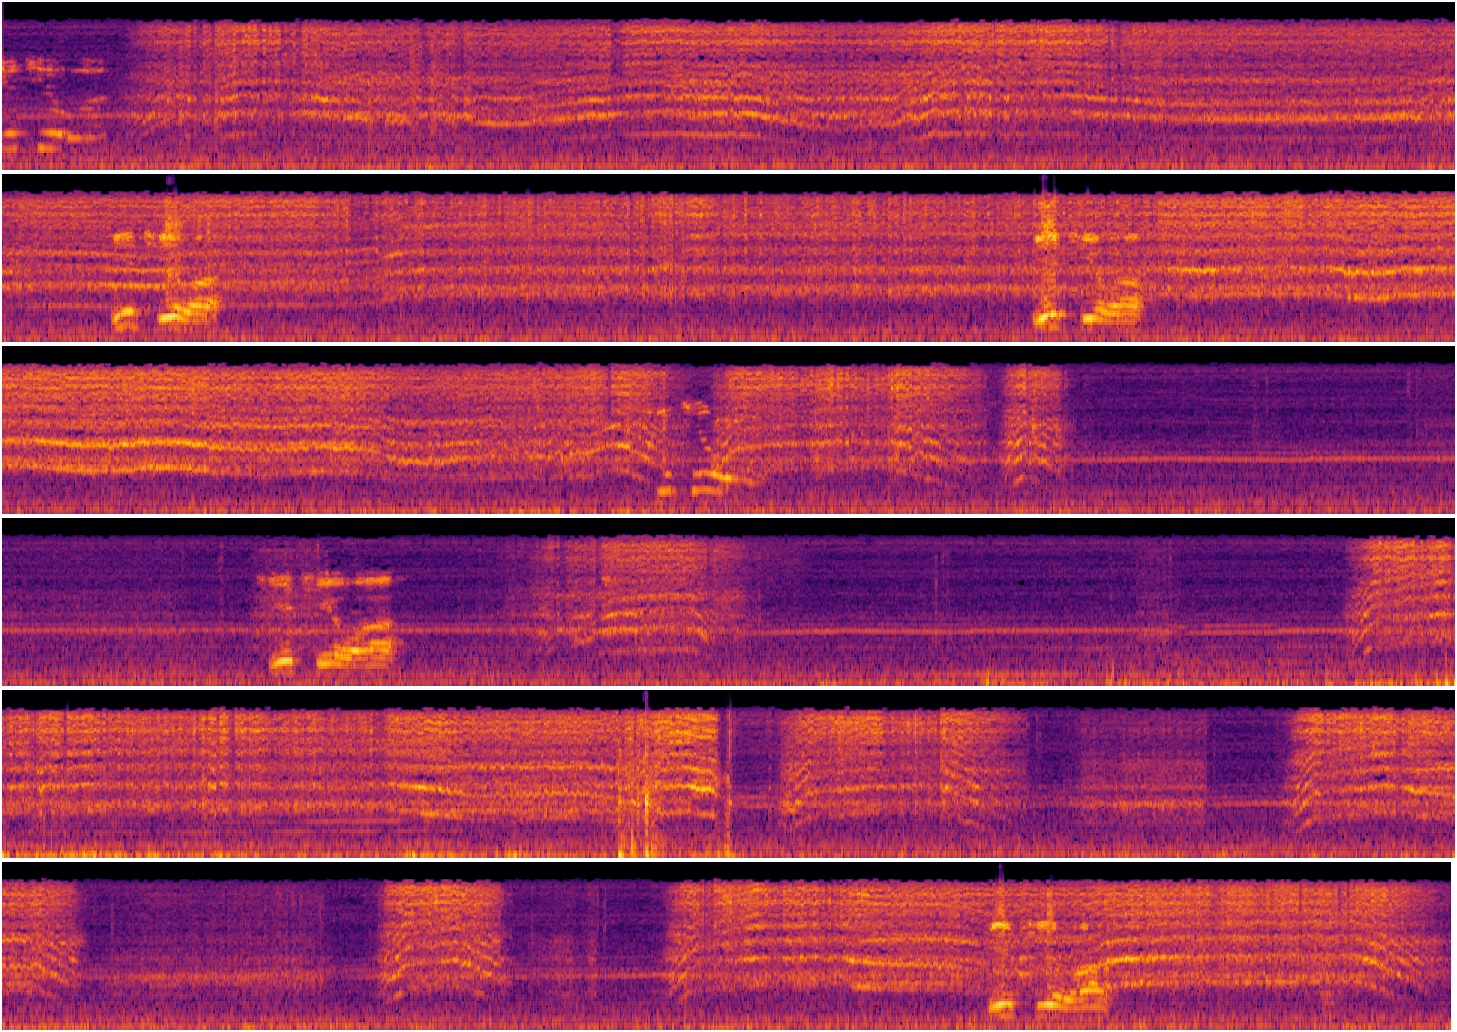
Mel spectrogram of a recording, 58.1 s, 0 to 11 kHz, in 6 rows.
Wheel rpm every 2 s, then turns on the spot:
50, 130, 120, 140, 130, 160, 210, 230, 230, 230, 210, 150, 130, 10, 10, 10, 70, 10, 10, 180, 230, 180, 120, 60, 110, 70, 80, 190, 190.
48-52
